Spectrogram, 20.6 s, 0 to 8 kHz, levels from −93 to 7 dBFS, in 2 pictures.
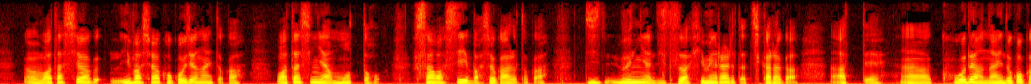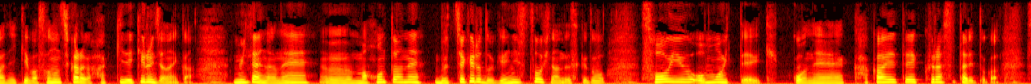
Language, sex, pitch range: Japanese, female, 170-220 Hz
